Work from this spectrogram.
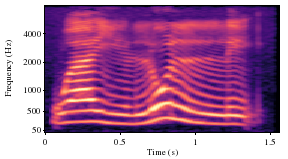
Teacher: Cara bacanya tanwin domahnya dimasukkan ke huruf lam langsung. Wailulli, tapi jangan berdengung tanpa dengungan. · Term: idgham bila gunnah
